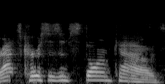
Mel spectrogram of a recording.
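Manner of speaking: loud curses, high and swooping. Voicing an unseen figure heard behind the house: cursing aloud. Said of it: "you hear curses as it goes".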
